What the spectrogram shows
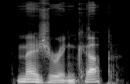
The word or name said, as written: measuring cup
